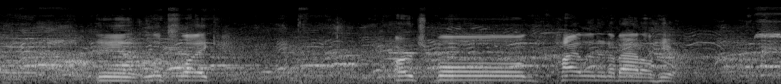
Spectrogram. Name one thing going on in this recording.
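Spectators shout and cheer loudly.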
